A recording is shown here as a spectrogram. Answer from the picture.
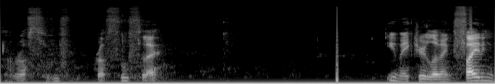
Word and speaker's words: Kerfuffle: That's pronounced Kerfuffle.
